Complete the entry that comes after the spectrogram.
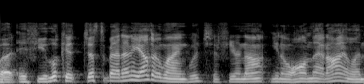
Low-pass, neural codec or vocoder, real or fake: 7.2 kHz; codec, 16 kHz in and 24 kHz out, 2.2 kbps, FireRedTTS-2 codec; fake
